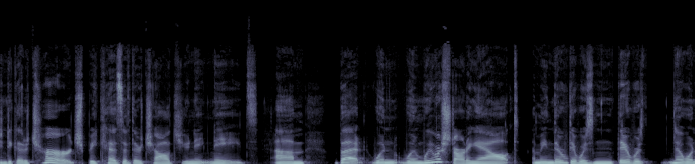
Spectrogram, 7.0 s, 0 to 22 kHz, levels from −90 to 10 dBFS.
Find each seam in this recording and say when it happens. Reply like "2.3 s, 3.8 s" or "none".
2.7 s, 5.7 s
